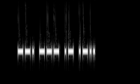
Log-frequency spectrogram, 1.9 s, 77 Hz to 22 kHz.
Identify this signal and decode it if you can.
Morse code, heard as a keyed tone, about 51 wpm, 700 Hz. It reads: GOAL
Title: Sentences from Top 1400 Words - New Word Drill Alt - 50wpm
